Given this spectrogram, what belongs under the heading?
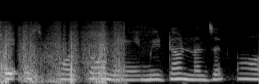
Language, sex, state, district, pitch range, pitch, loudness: Hindi, female, Madhya Pradesh, Umaria, 215-250 Hz, 230 Hz, -24 LUFS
